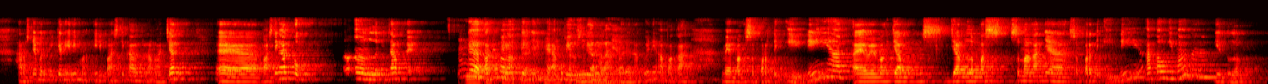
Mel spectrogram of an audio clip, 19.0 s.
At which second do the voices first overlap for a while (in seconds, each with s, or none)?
7.3 s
